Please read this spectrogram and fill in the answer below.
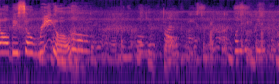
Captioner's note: animals mumbling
